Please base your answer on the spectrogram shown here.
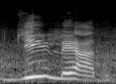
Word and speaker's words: Gilead: se dire l' demandé c'est Guilad Guilad voilà c'est comme ça que ça se prononce donc là moi puis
